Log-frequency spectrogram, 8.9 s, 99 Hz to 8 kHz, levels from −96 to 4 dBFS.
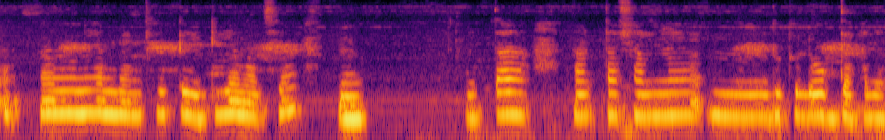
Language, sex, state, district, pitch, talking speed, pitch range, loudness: Bengali, female, West Bengal, Purulia, 215 Hz, 120 wpm, 205-225 Hz, -15 LUFS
